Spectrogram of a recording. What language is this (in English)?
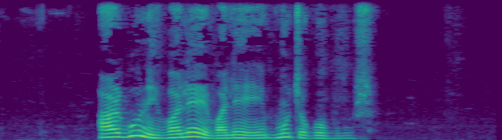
Laz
